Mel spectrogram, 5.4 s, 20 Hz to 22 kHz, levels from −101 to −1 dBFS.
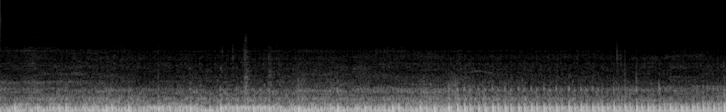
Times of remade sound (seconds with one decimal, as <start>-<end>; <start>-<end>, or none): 0.0-0.4; 0.9-1.3; 2.2-3.4; 4.5-5.4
